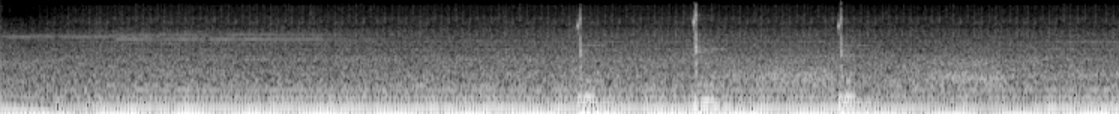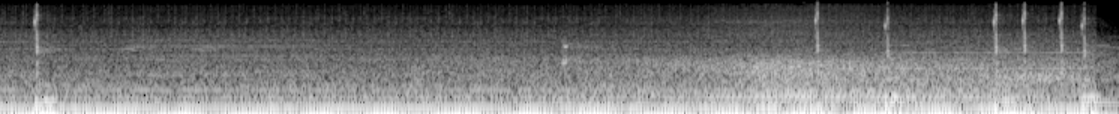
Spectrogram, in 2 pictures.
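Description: A car engine idles with a low, pulsing rumble.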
